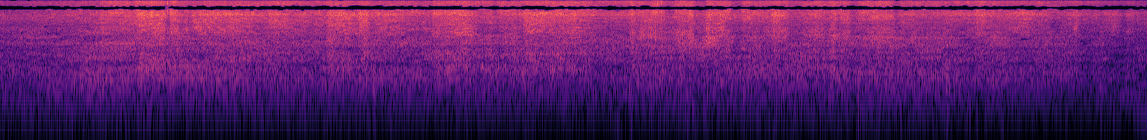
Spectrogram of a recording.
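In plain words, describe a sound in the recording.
A vacuum cleaner whooshes loudly as it sucks up debris.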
